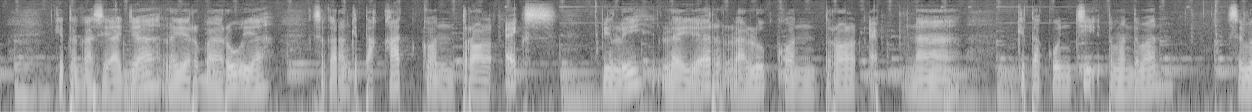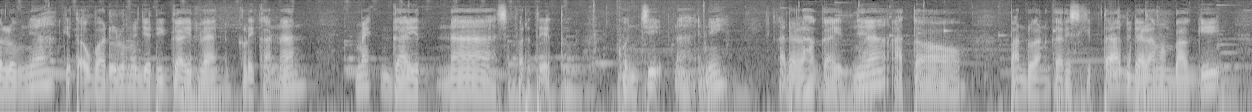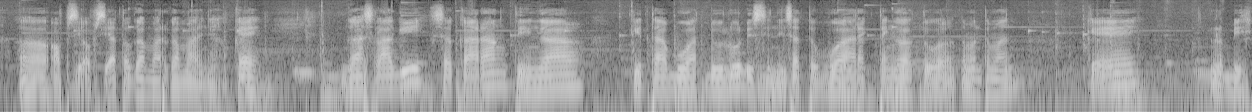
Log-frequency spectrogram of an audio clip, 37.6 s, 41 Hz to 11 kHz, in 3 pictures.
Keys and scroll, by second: 4.9 ctrl+x, 8.7 ctrl+f, 11.9 z, 13.7 v, 19.3 z, 24.1 v, 28.1 z, 31.0 z.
